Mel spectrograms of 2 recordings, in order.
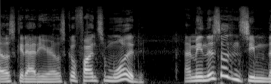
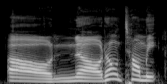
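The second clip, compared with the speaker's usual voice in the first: ordinary talk, nothing marked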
